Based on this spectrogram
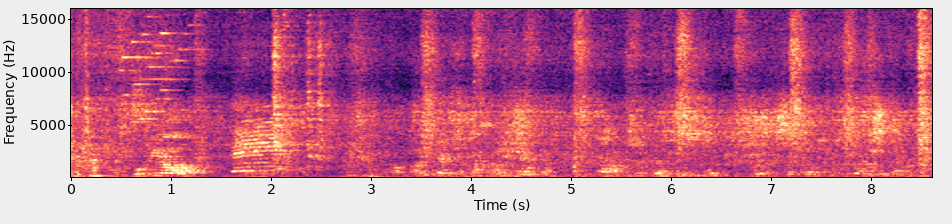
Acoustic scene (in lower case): restaurant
